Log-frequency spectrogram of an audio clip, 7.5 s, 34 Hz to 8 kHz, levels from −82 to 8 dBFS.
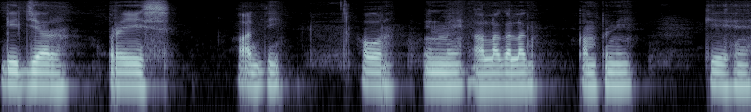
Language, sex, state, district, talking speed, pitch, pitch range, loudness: Hindi, male, Bihar, Vaishali, 80 wpm, 120 Hz, 115-120 Hz, -19 LUFS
